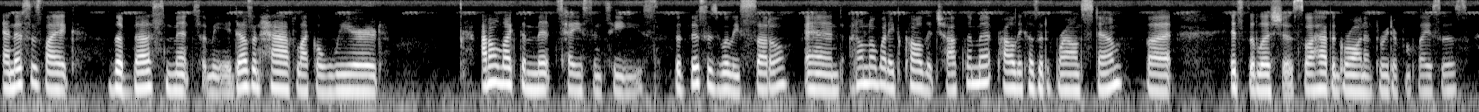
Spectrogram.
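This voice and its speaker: A woman walks through her outdoor garden, chatting casually about her herbs in a somewhat low voice. She rambles easily, filling pauses with "um" and doubling her words. Crickets and insects chirp clearly behind her. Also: a little hiss or hum. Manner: relaxed, rambling, many ums and repeated "really, really". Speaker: home gardener giving an herb tour. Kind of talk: casual garden tour vlog.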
